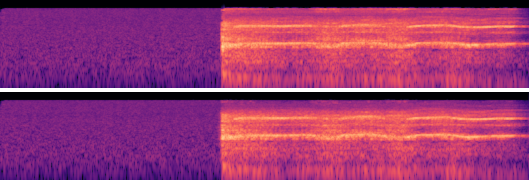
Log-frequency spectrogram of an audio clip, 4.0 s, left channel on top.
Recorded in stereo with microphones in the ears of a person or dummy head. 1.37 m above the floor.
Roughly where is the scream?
Centre.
